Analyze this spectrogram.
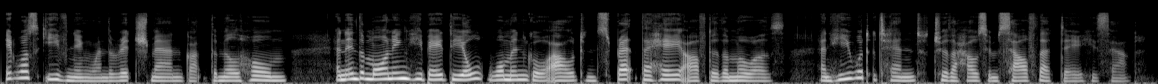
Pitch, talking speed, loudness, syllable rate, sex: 195 Hz, 210 wpm, -16 LUFS, 4.9 syllables/s, female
